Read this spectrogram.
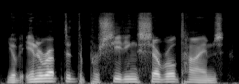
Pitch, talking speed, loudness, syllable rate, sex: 115 Hz, 175 wpm, -18 LUFS, 7.1 syllables/s, male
